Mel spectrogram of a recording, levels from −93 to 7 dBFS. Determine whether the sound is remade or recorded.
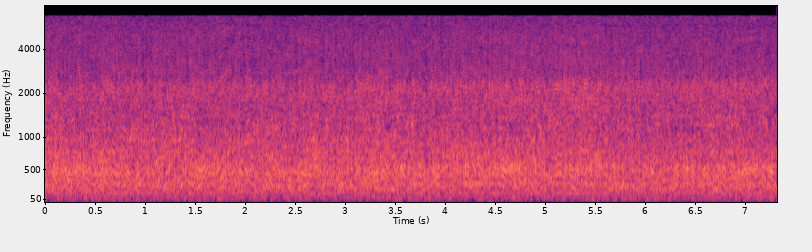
remade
